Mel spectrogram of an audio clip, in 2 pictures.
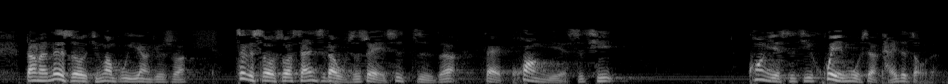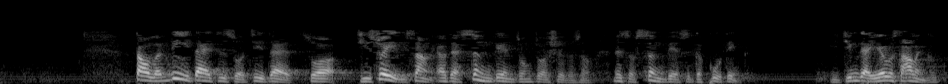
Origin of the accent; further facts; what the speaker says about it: Fujian, China; 那毕竟刚从我的家乡福建回来吧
